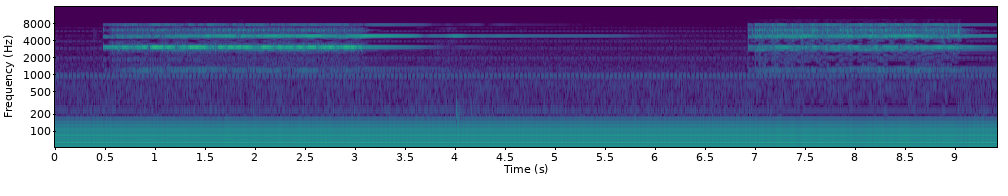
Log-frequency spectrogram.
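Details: Antique Elephant brass telephone after repair and redesign, bell mounted on rubber standoffs: two clean, bright ringing bursts of about two and a half seconds with a quiet gap; even tone, no buzz, bell healthy.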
